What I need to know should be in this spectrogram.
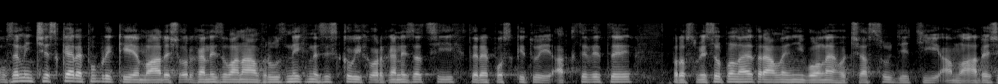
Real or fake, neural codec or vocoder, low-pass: fake; codec, 16 kHz, 4 kbps, FunCodec, trained on LibriTTS, 50 frames a second; 7.2 kHz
